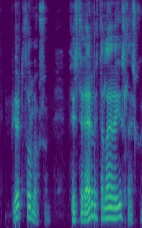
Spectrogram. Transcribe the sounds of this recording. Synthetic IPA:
pjœɾt̪θowɾlɔksɔn | fɪr̥st̪ɛɾɛɾvɪht̪aðlaːjɾaiist̪lɛ̰nskʏ

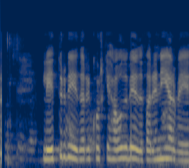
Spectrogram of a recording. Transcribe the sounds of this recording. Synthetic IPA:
lɪːt̪ʏɾviːðaɾɛɾkʰɔr̥cɪɦaːwðʏvɪːðʏfaːɾɪnijaɾveːjɪ

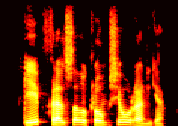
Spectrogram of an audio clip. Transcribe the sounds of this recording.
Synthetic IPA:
cɪːpfɾɛlsaðɔkʰloːwmsjoːwraːniŋca

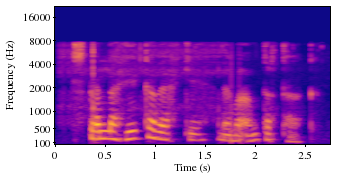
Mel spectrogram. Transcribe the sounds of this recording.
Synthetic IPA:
st̪ɛlːaɦɪːkaðɪɛhcɪnɛːmaʔa̰nt̪aɾ̥t̪ʰa̰ːk

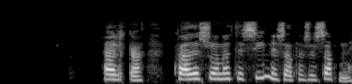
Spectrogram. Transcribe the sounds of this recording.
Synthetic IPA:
hɛlka | kʰvaːðɛɾsvɔnat̪ʰɪlsiːnɪsawθɛsːʏsapnɪ

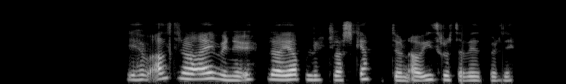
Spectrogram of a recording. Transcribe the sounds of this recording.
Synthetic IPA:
jɛɦɛva̰lt̪ɾejaaːjvɪnɪʔʏhplɛːɣajap̚nlɪklascɛm̥t̪ʏnʔa̰wiːθɾʏst̪avɪðpʏɾðɪ

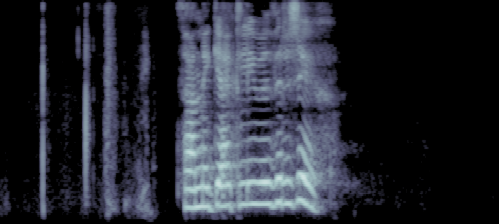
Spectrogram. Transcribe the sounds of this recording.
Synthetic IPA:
θanːɪcɛhkliːvɪðfɪɾɪɾ̥sɪx

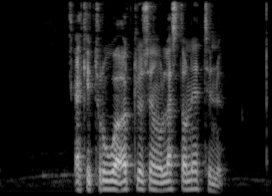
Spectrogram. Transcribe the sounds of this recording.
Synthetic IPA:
ɛhcɪt̪ʰɾuːaœt̪lʏsɛmθulɛst̪awnɛːt̪ʰɪnʏ

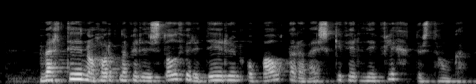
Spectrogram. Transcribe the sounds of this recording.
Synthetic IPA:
vɛr̥t̪ʰɪðɪnawɦɔɾt̪nafɪɾðɪst̪owðfɪɾɪɾt̪ɪːɾʏmɔɣpaːwt̪aɾavɛscɪfɪɾðɪflɪxt̪ʏst̪ʰawŋka

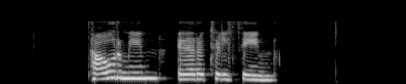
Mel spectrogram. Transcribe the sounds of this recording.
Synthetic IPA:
t̪ʰaːwɾminɛɾʏt̪ʰɪlθin

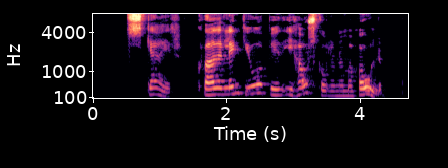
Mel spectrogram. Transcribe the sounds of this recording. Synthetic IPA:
scaːjɾ̥ | kʰvaːðɛɾlejɲcɪɔːpɪðiɦaːwskoːwlanʏmahoːwlʏm

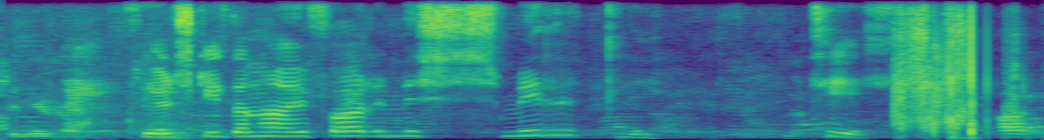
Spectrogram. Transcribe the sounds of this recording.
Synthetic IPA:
fjɛl̥scɪlt̪anhavɪfaːɾɪmɪsmɪɾt̪lɪ | t̪ʰɪl̥

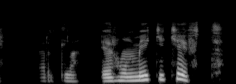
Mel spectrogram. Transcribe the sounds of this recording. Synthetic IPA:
ɛɾt̪la | ɛɾ̥ɦunmɪːcɪcʰejft̪

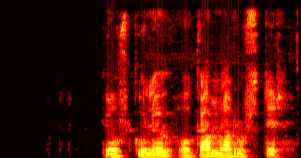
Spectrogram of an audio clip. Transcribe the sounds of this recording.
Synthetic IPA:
coːwskʏlʏɣɔɣkamlarust̪ɪɾ̥

